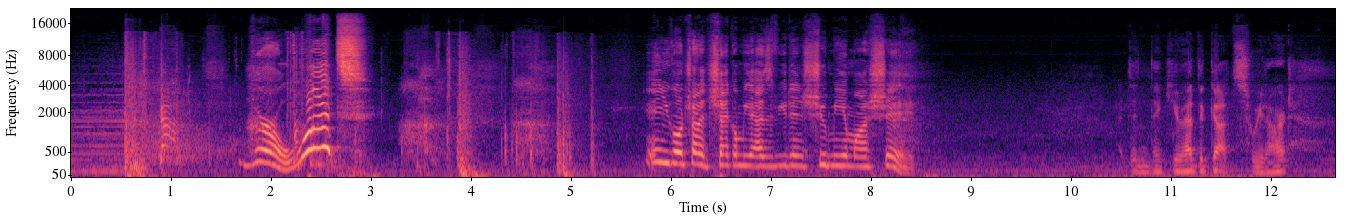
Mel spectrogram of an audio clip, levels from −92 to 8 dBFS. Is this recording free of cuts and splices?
yes; 0 cuts

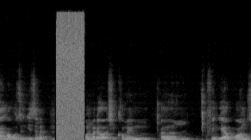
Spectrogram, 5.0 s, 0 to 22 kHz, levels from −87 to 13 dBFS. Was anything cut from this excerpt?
yes; 1 cut; at 1.2 s

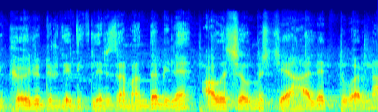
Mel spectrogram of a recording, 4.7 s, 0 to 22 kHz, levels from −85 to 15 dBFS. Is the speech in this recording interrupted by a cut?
no; 0 cuts

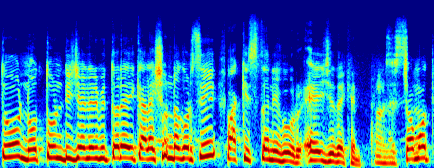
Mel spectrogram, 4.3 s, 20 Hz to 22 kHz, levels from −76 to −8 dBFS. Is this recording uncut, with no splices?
no; 1 cut; at 2.3 s

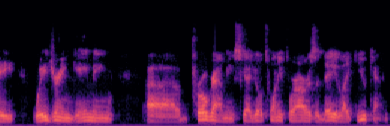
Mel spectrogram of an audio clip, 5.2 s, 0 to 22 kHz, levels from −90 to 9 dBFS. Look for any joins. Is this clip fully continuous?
yes; 0 cuts

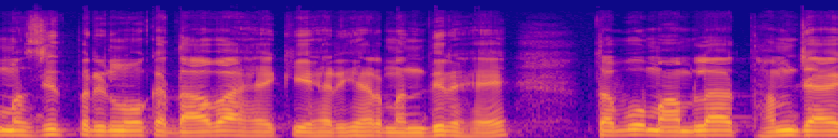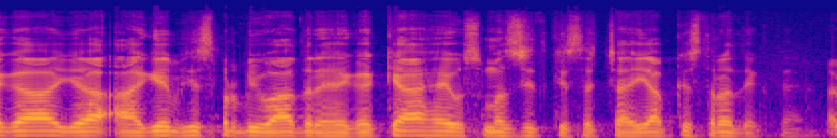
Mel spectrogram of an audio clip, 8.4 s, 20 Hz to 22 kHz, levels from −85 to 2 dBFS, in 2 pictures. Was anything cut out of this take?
no; 0 cuts

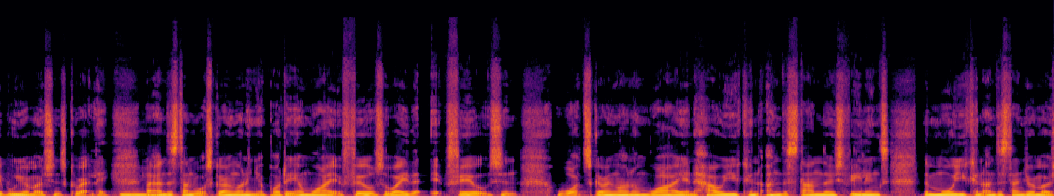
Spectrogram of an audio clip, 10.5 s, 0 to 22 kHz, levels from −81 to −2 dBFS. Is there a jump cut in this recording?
no; 0 cuts

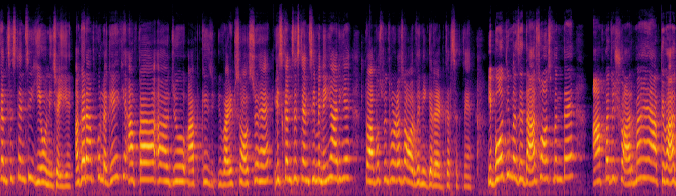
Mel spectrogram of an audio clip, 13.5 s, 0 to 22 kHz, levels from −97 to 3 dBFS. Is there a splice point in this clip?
no; 0 cuts

